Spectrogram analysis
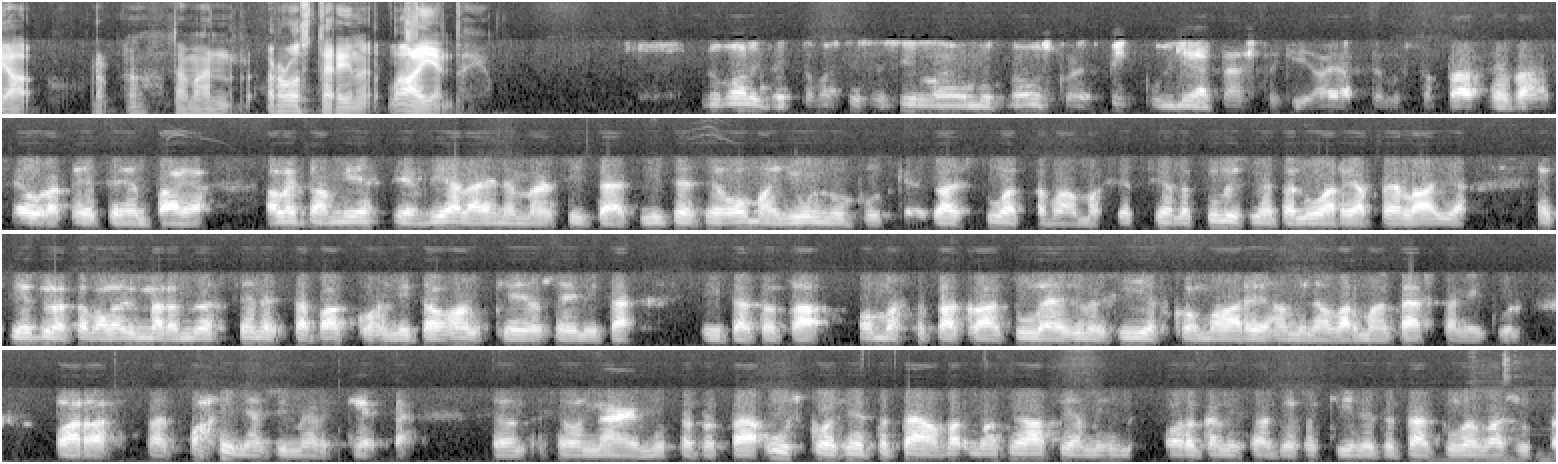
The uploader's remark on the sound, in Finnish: Puhelinhaastattelussa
